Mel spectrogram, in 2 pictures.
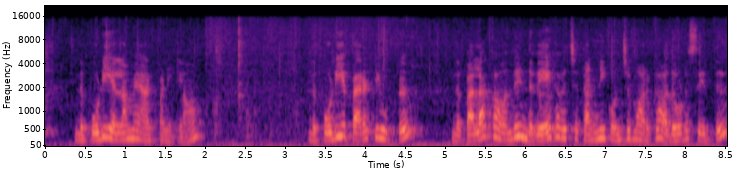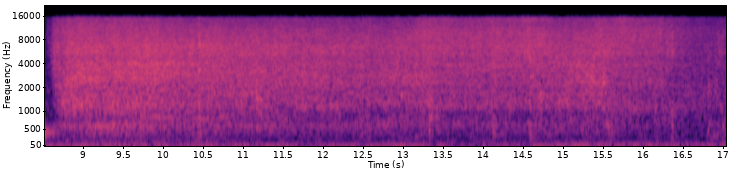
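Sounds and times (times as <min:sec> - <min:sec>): food sizzling in hot oil: 0:00.0 - 0:17.0
spatula stirring: 0:13.0 - 0:17.0.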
